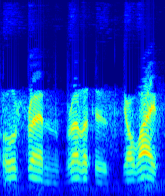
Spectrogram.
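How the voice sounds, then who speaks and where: An actor in a 1950s radio drama playing a probing, unafraid official with insistent, clipped questions. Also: male voice, fairly low pitch, a little slow, close to an everyday voice. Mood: cool. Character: probing, unafraid official interrogator, coolly challenging. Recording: tinny, hissy 1950s radio recording.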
